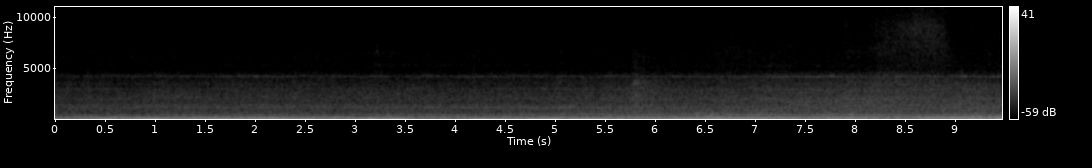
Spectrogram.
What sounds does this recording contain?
engine of unclear size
